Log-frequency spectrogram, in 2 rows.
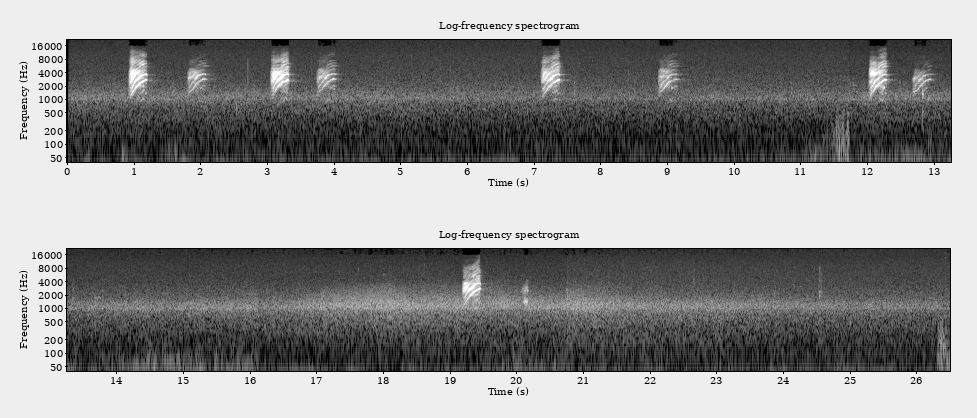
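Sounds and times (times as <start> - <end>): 
Woodhouse's scrub jay Aphelocoma woodhouseii woodhouseii: 0.9 - 2.3, 3.1 - 4.2, 7.1 - 7.6, 8.9 - 9.3, 11.5 - 13.8, 19.2 - 20.3, 26.2 - 26.4.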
